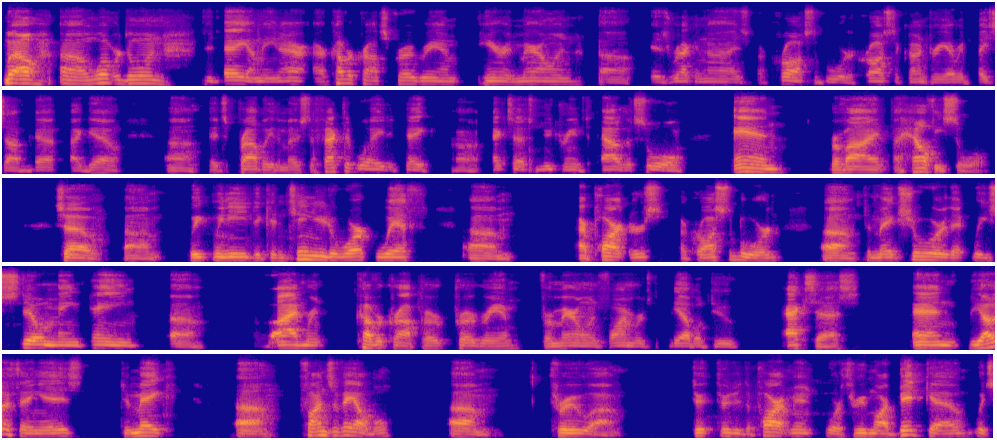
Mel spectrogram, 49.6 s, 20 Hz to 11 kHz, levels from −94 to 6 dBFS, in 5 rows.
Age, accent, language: 50-69, American, English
